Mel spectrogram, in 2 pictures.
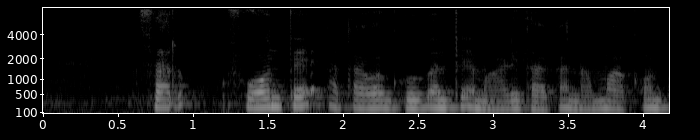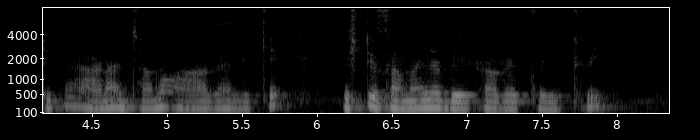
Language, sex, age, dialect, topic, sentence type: Kannada, male, 18-24, Central, banking, question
